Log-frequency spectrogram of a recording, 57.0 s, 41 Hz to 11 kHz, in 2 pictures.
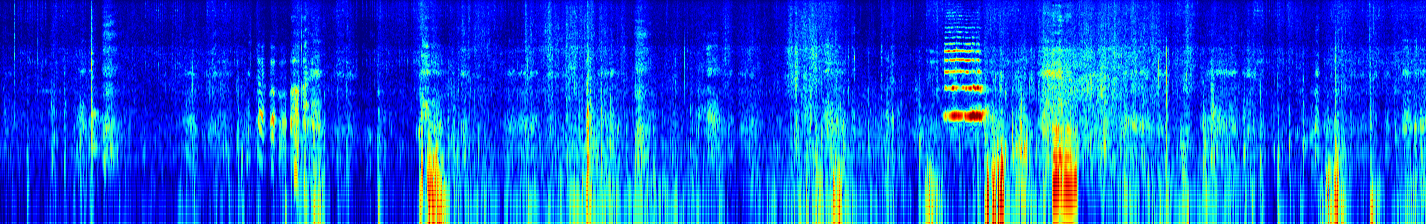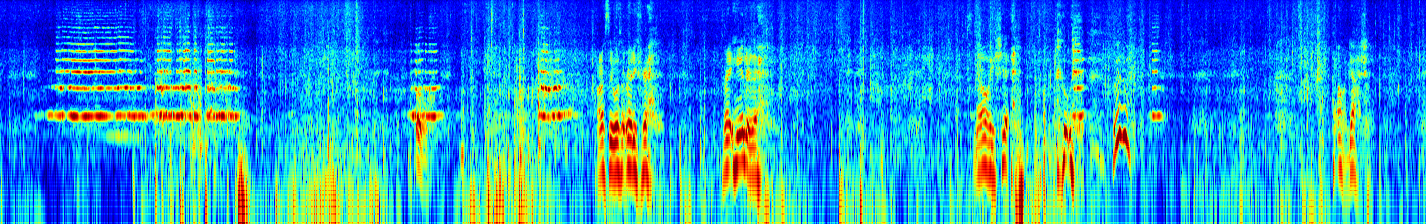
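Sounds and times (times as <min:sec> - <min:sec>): bike rattling on rough trail: 0:00.0 - 0:57.0
bike disc brakes squealing: 0:18.5 - 0:20.6, 0:29.1 - 0:34.8, 0:35.7 - 0:40.9, 0:49.6 - 0:52.1.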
